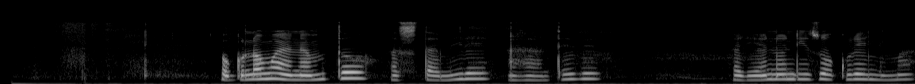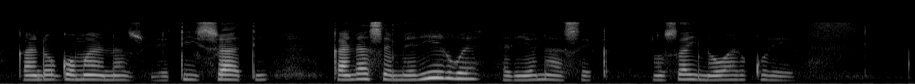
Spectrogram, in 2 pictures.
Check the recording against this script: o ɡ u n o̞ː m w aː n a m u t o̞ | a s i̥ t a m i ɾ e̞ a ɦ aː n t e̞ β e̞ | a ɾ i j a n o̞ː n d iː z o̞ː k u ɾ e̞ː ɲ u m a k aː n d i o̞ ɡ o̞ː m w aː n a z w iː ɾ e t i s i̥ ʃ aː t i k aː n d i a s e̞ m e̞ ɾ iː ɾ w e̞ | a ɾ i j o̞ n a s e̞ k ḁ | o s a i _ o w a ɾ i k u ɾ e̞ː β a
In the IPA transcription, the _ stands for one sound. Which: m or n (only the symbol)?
n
